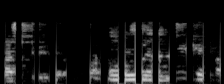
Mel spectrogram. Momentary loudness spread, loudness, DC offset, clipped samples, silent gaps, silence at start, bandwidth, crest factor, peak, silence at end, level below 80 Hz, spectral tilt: 17 LU; -22 LUFS; under 0.1%; under 0.1%; 0.84-0.90 s; 0.05 s; 7.8 kHz; 18 dB; -6 dBFS; 0.05 s; -54 dBFS; -4 dB/octave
